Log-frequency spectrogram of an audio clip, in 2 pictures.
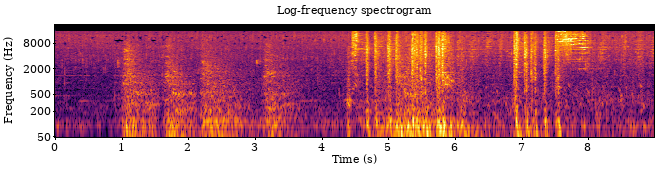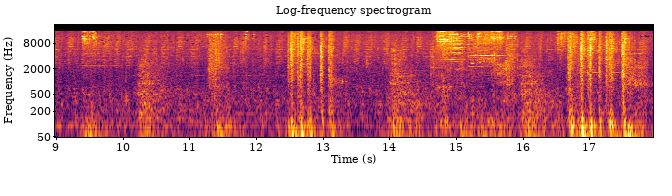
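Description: Blades swish and slash through the air in quick bursts.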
